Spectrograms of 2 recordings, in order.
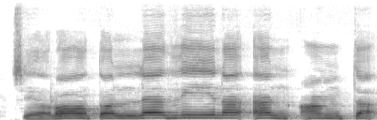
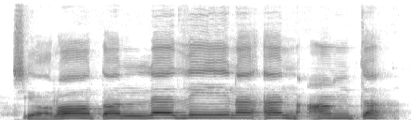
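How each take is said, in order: Both takes have the same delivery.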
